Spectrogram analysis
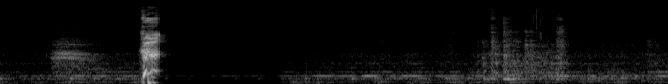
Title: listen to me violently hiccup #asmrsounds #subscribe #hiccupandtoothless #hiccups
